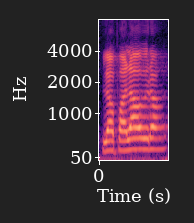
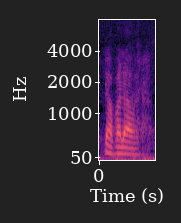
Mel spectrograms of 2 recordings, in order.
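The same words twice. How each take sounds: First: La palabra pressed out firmly, louder; emphatic. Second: La palabra dropped low and much softer; trailing off. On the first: Pastor insisting to the church on la palabra, emphatic. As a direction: declare la palabra with force. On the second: Pastor closing his point on la palabra, hushed. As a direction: let la palabra fall away softly. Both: Shown as a demonstration. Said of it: "no, no".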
